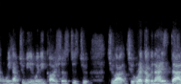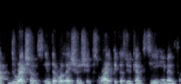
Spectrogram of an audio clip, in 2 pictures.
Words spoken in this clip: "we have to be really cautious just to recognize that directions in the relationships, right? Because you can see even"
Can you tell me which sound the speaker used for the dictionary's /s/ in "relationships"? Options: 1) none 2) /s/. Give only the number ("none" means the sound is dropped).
2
